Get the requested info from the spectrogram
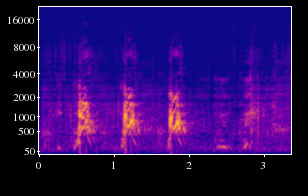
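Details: Border Collies playing soccer with a basketball: three loud, fairly evenly spaced barks in under two seconds, then a softer fourth bark.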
